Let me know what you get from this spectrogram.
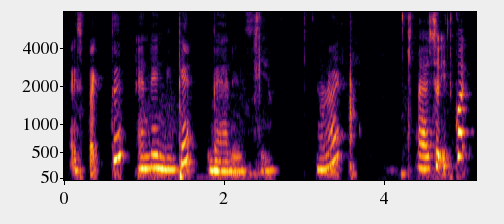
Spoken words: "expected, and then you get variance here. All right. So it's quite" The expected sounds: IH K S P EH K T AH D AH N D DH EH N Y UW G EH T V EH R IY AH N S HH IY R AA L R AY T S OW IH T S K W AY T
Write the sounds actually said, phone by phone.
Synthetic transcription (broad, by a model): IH K S P EH K T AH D AH N D EH N Y UW G EH T B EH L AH N S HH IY AA L R AY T S OW IH T S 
